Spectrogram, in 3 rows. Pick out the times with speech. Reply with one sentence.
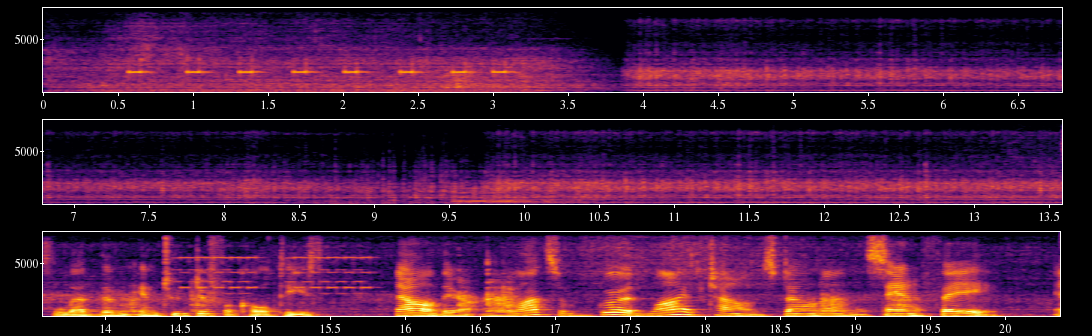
The speech can be heard from 13.6 to 20.3 s.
